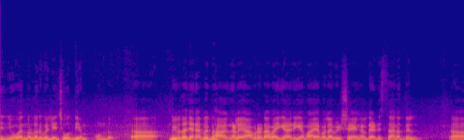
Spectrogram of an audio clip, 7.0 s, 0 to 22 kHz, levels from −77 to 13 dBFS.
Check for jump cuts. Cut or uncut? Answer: cut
